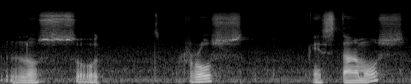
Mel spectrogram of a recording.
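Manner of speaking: NOSOTROS softly, with gaps between syllables; quiet, halting syllables in NOSOTROS; broken into syllables. Shown as a demonstration. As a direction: say NOSOTROS piece by piece, as if writing. Writes the word out once more.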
